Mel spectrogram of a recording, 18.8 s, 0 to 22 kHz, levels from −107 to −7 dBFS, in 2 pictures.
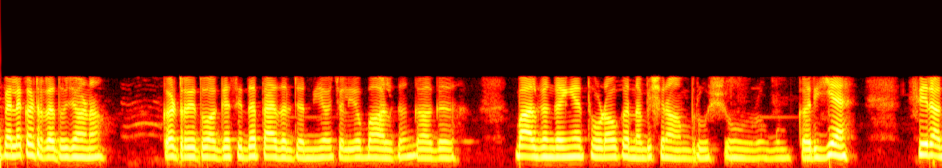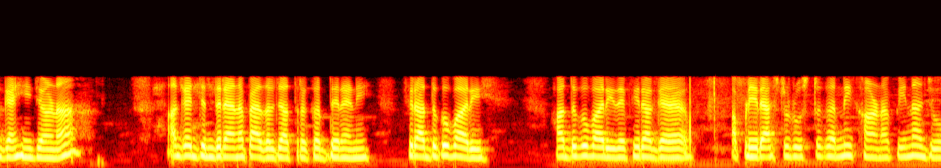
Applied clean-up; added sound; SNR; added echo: none; none; none; none.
